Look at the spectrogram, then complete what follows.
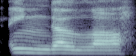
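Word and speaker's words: عِنْدَ اللّٰهِ: Indallah. Indallah. Kenapa? Karena nun mati bertemu dal. Nun mati bertemu dengan dal ya.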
